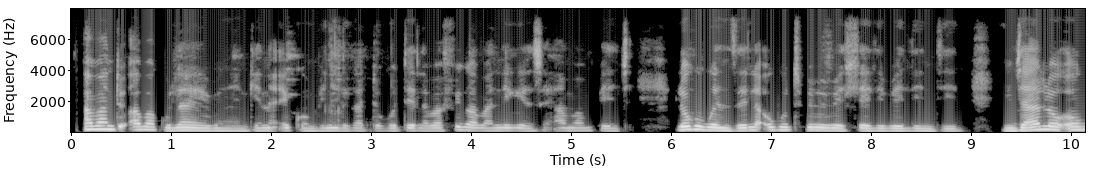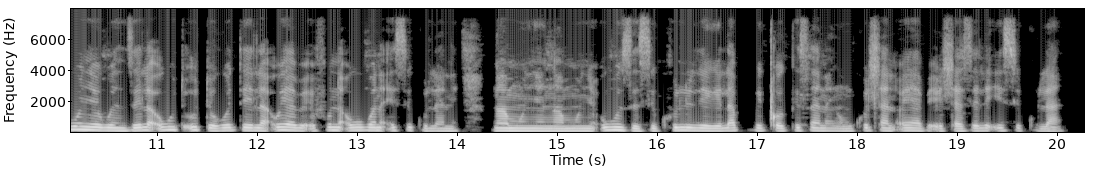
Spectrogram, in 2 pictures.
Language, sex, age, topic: North Ndebele, female, 25-35, health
